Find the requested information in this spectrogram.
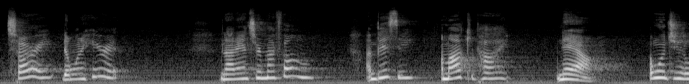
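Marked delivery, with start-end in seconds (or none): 0.1-5.1 higher-pitched, breezy dismissal; mock brush-off. Bride-to-be turning callers away, playfully dismissive. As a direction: brush them off in short, separate phrases.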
